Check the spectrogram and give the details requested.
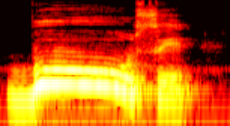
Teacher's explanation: Четче и дольше тянется в первом слоге буква У. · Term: ударный слог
